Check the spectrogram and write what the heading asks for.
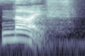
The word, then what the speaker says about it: knife: angel okay so next it isn't knife on if it's knife knife so we don't pronounce K so don't pronounce K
